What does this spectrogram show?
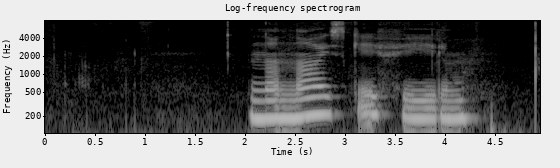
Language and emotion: Russian, sad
